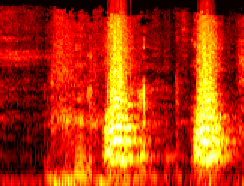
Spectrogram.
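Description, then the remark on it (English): A dog gives two sharp, loud barks spaced about half a second apart, preceded by a brief low growly whine. “Hey, stop barking.”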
